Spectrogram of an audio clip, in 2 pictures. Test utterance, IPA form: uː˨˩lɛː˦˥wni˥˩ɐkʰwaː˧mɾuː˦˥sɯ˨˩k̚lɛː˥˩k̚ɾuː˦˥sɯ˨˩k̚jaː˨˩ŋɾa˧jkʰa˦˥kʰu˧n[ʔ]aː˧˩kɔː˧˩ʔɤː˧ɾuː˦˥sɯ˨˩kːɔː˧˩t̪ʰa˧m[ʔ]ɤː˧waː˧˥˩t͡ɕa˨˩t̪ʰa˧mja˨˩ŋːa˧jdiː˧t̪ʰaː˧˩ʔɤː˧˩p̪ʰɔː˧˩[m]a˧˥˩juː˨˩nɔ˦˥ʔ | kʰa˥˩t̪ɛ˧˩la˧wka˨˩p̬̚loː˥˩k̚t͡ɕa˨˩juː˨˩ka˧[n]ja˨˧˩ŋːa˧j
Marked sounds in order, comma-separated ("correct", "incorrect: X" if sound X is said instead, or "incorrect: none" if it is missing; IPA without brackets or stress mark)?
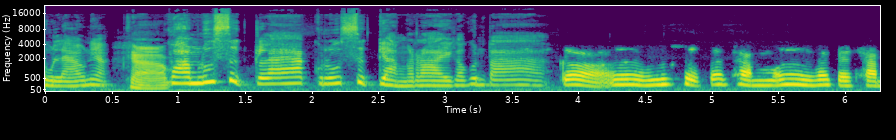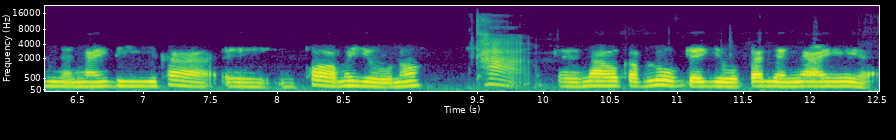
incorrect: p, correct, correct, correct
